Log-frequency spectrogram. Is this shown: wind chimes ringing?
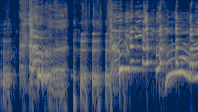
no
